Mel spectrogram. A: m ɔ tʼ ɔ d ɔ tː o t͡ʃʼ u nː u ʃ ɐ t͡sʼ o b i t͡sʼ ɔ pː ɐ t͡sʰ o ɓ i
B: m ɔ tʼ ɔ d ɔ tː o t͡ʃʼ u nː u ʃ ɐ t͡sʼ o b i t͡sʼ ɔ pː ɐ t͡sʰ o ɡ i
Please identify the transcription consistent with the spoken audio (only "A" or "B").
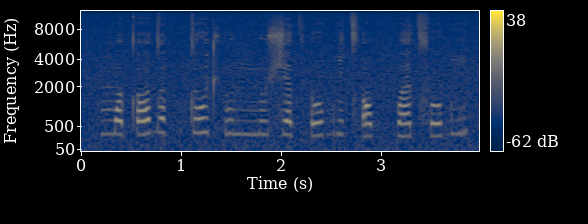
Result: A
